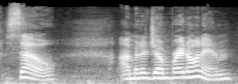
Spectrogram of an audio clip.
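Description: A woman's voice: mid-range voice, a little slow, sharp tone. A woman co-hosting a casual podcast, chatting with lots of fillers and giggles. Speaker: podcast co-host. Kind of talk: casual chat.

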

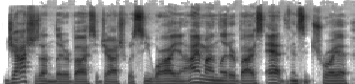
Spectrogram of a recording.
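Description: Man, podcast host, mid pitch, hesitant, casual. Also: normal speed, a bit bright. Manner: hesitant, restarts a lot. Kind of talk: casual chat.

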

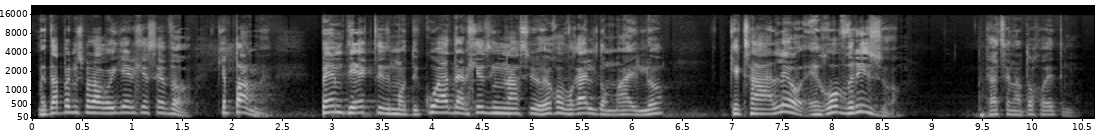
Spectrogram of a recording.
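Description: A man, hosting a podcast and telling stories in a casual, animated way. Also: high voice. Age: 30s. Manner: animated storytelling with acted-out quotes. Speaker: podcast host. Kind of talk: casual chat.

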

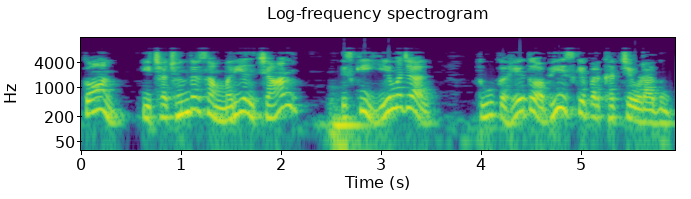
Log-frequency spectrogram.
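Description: A woman's voice: medium pitch, animated, dark tone, slightly rough, muffled recording. A woman voicing a hot-tempered, boastful male jackal who blusters threats through gritted teeth, in a told folk tale. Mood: furious boasting.

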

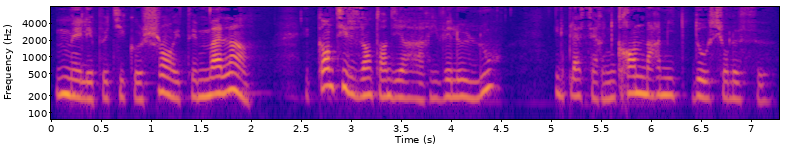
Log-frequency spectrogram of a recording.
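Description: A woman reading a children's fairy tale aloud in a gentle, even storytelling manner. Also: mid-range voice, moderate pace.

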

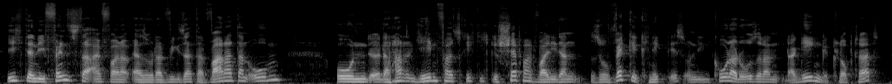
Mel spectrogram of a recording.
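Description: Young man, casual chat, animated storyteller with a mid-pitched, very lively voice. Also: fast talker. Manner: animated storytelling with many fillers.

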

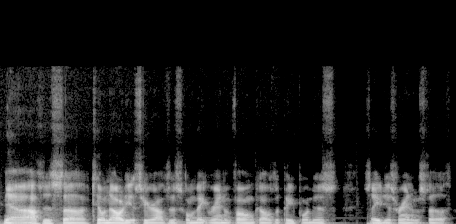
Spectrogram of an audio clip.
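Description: A man's voice: sits low, flat delivery, brisk, fairly bright tone. A middle-aged man hosting a podcast, chatting casually and joking crudely while making prank calls. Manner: laid-back, joking, crude. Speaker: podcast host.

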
